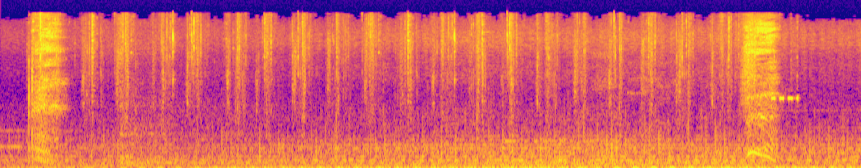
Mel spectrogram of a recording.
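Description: Footsteps tap quickly and steadily on a hard surface.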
